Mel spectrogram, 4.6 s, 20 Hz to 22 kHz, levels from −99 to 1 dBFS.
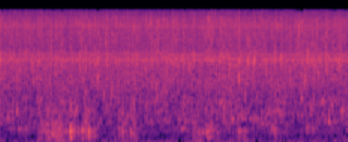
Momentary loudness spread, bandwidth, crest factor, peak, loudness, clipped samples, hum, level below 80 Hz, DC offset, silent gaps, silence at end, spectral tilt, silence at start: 1 LU; 16.5 kHz; 24 dB; -8 dBFS; -28 LUFS; under 0.1%; none; -64 dBFS; under 0.1%; none; 0 s; 1 dB/octave; 0 s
